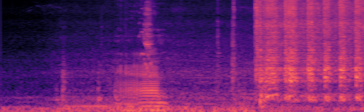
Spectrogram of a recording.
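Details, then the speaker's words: Toyota Vios petrol, check engine light on at key-on: the starter churns in quick, even bursts but the engine never catches; crank no start with no fuel pressure, problem traced to the fuel pump motor in the tank. "So cranking lang ito. Yan. One more. Ayon. cranking no start ang problema."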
